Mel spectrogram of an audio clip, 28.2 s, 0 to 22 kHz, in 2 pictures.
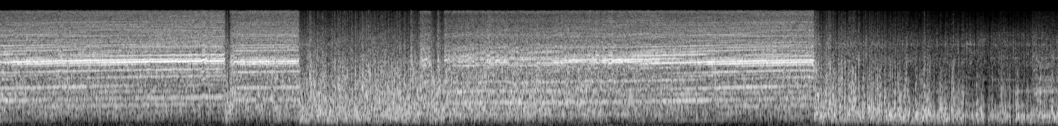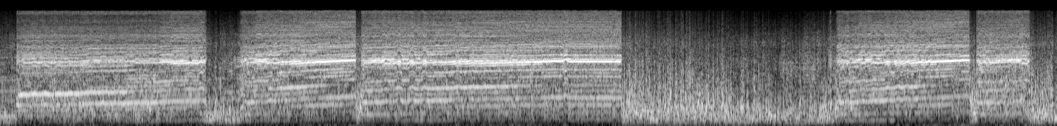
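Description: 250cc DEA two-stroke superkart engine at full throttle, its note climbing in pitch through the gears and dropping at each upshift. Twice, about eleven and about twenty-two seconds in, the note falls away to a rough, ragged sound as the driver lifts off for a corner, then climbs again.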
